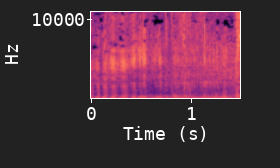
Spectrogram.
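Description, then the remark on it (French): A loud, buzzing fake fart made with the mouth for a fake-fart contest, a progressive one with a double ending: a continuous low rasp with rich harmonics that starts like a mosquito and sputters unevenly for about a second and a half, with no talking over it. “le plus beau fake prout avec la bouche repartira avec une PS3”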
